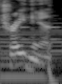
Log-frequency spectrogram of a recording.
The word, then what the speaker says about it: Tran: first up is Mitch Tran I was actually told his last name is pronounced tra which is a Cajun pronunciation but my brain doesn't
